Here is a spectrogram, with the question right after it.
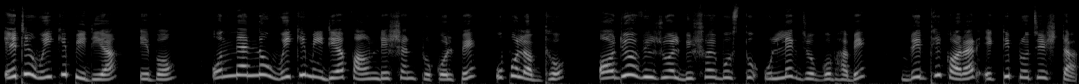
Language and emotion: Bengali, neutral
